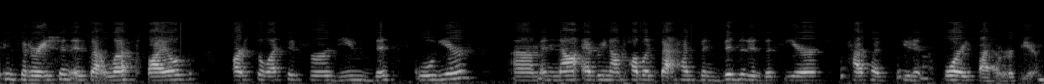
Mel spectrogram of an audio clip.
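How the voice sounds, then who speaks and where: A woman with an unremarkable speaking voice, medium pitch, fairly even intonation and moderate pace. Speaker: education agency staff presenter. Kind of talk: webinar presentation. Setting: online webinar.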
